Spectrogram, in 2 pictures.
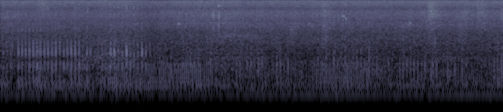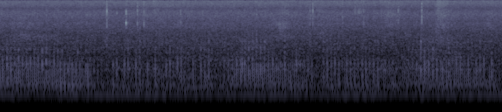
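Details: Kittens purring steadily, a dense low vibrating rumble with a gentle rise and fall and a constant faint hum behind it.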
